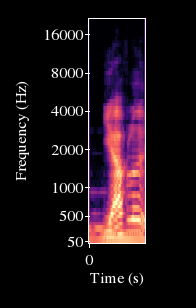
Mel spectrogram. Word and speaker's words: Gävle: Square of yava Sweden yava is spelled gav l e and I apologize for my pronunciation of yava but that's the closest I can get to saying it right welcome to the absurds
